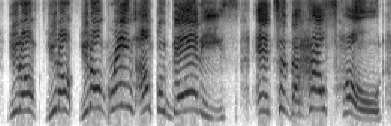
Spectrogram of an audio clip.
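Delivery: high, loud ranting shout; furious shout. Real, not acted. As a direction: yell it at the whole room, fired up. Heated rant about real mothers.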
